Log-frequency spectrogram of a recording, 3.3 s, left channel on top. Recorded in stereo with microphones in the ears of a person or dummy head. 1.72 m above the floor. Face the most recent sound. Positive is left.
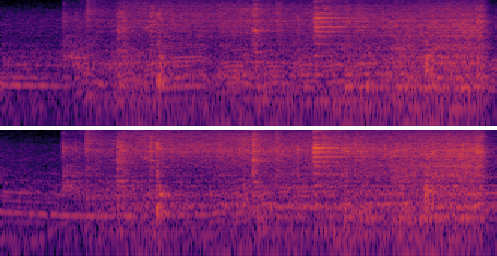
turn(degrees=-35)  # may be behind; listen again after turning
